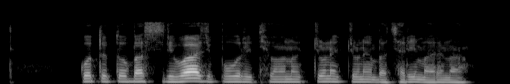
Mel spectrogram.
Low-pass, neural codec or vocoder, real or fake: 7.2 kHz; codec, 16 kHz, 16 kbps, FunCodec, trained on Chinese and English, 50 frames a second; fake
